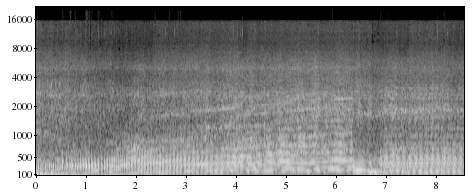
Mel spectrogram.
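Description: A motorcycle engine running on Shell Advance AX7 semi-synthetic oil revs up close and loud, climbing in pitch, holding a steady high whine, then dropping briefly before rising again, with a constant mechanical clatter underneath.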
